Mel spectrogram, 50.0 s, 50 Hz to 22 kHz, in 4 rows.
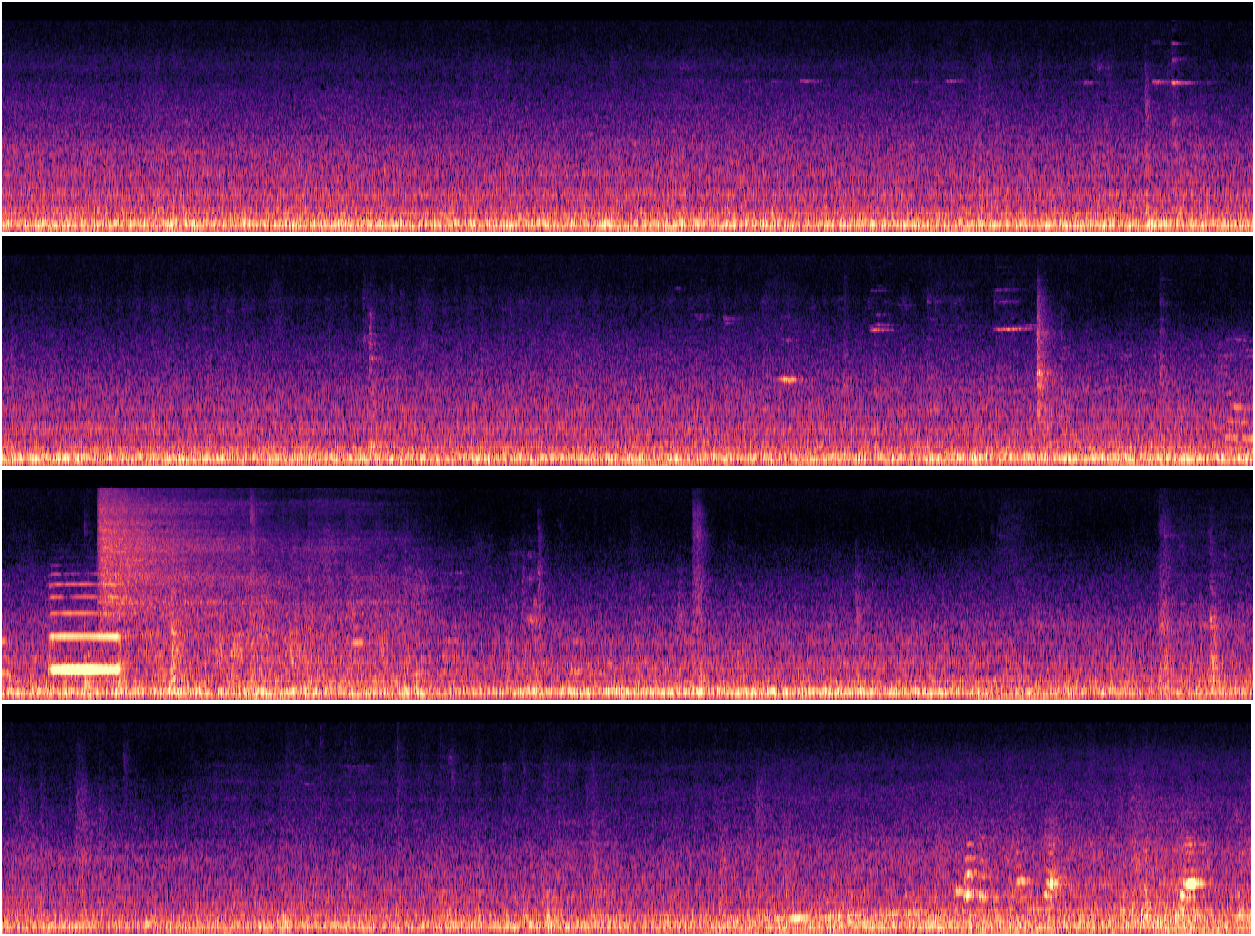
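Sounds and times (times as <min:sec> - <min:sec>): train equipment humming: 0:00.0 - 0:50.0
short horn tone: 0:25.5 - 0:26.6
air hissing: 0:25.9 - 0:29.1.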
